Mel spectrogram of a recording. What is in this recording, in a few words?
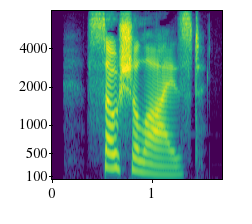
"socialized", English voice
